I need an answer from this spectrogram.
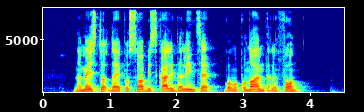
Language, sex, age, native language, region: Slovenian, male, 18-29, Slovenian, Savinja region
